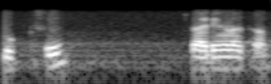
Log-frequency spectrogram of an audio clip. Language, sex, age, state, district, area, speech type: Malayalam, male, 18-30, Kerala, Palakkad, rural, conversation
